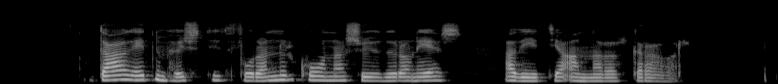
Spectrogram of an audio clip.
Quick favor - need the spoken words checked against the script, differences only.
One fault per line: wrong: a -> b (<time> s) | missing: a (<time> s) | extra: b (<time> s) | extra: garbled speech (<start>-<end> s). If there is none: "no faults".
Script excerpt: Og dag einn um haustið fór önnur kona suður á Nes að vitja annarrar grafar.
no faults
